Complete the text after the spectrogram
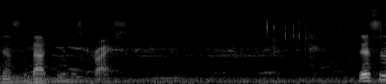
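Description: Book pages rustle as a man turns them.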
